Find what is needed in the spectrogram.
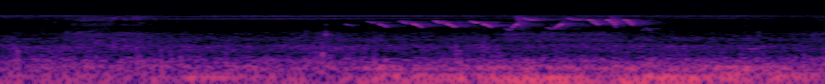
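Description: A small songbird singing one quick run of about ten short, high chirps, starting about two seconds in, over a low steady rumble of outdoor background noise.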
